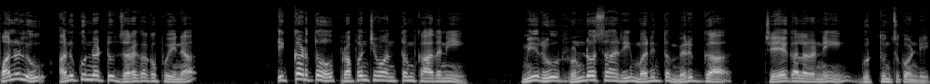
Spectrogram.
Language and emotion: Telugu, neutral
